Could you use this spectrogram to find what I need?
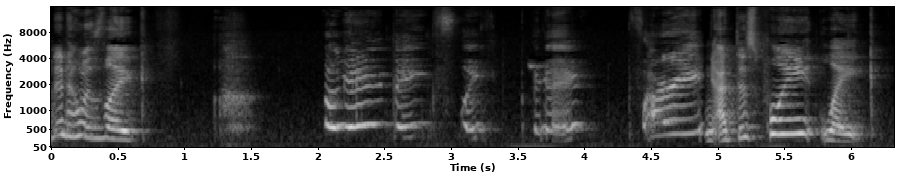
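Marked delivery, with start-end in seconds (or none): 1.2-5.0 very high, broken sobbing reply; tearful okay. Retold or imitated. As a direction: squeak it out through tears. Crying girl answers police officer.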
